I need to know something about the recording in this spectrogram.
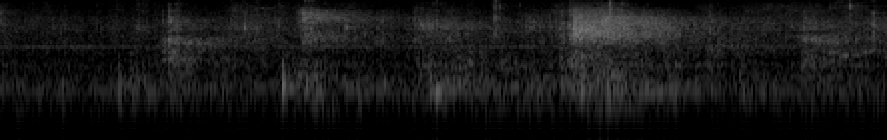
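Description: Faint footsteps and shuffling of a small group standing and moving on a hard floor, with a few sharp light taps about a second and a half and two seconds in, and a louder rustle near three seconds.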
